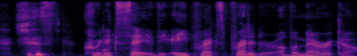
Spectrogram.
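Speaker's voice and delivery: big, dramatic movie-trailer announcer voiceover delivery. Imagining a movie's critic quote read aloud, use a movie trailer guy voice. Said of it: "I just imagine like a trailer guy voice".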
